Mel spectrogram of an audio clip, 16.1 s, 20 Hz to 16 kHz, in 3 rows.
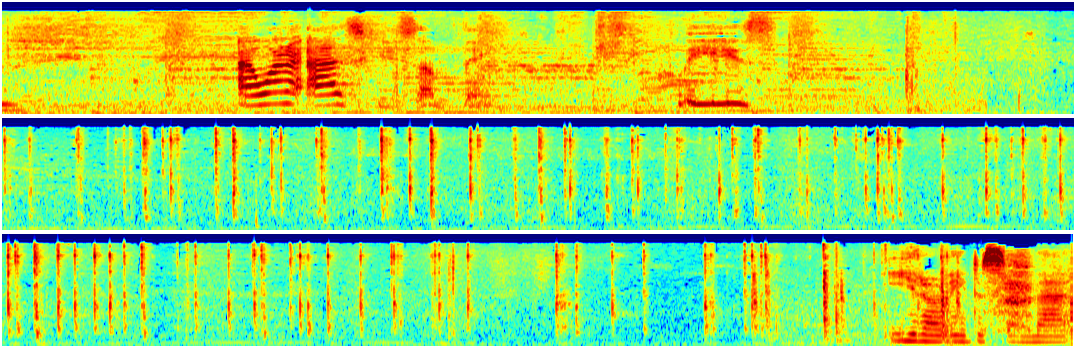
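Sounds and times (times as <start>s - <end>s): typing on computer keyboard: 5.3s - 15.5s.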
